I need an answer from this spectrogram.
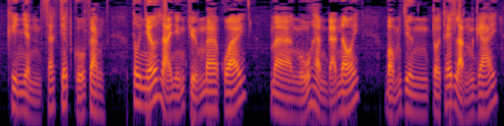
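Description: A man reading a crime novel aloud as narrator, in a measured storytelling manner. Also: on the low side, dry recording.

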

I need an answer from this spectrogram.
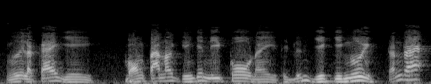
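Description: A man voicing a fierce, hostile lama warrior in an audiobook who shouts threats in a raised voice, on a dull lo-fi recording. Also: high-pitched, expressive, very fast, breathy edge, full character voice. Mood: angry.

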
